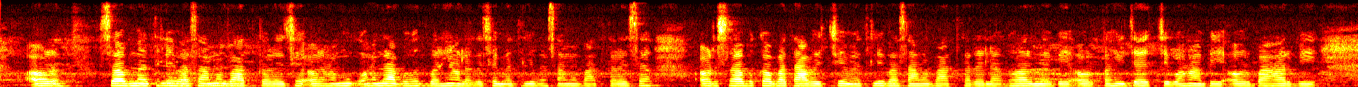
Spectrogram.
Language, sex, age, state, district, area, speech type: Maithili, female, 18-30, Bihar, Madhepura, rural, spontaneous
